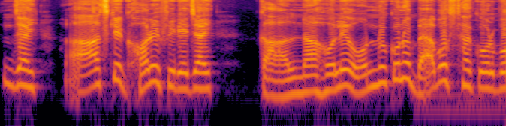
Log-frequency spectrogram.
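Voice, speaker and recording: A man's voice: a little high, animated, unhurried, mellow. A man voicing a poor, plaintive village sweet-seller and husband in a moral-story cartoon. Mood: despairing. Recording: music behind the voice.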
